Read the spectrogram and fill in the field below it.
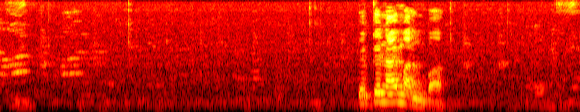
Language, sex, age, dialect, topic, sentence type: Bhojpuri, male, 51-55, Northern, agriculture, statement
